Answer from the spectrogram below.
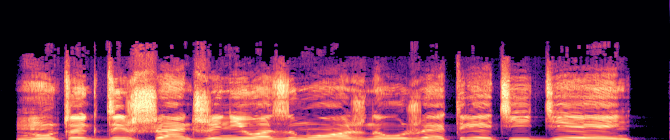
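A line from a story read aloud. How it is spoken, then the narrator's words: Drawn-out complaint. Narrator (Russian): Протянул опять первый голос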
